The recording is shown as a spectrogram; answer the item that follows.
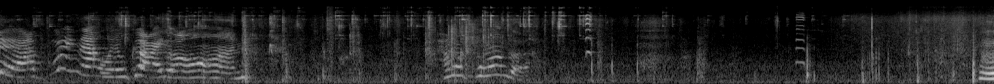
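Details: Emi the dog, excited over a new toy with a fake squirrel tail while playing with Jackson, makes warbling, yodel-like whines that rise and fall. A long run opens the stretch and a shorter one follows mid-way, with human chatter throughout.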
